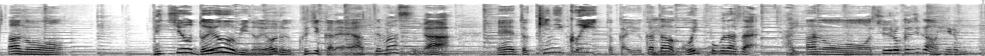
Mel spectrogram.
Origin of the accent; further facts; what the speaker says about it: Ibaraki, Japan; 俺、茨城 市民だからさ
